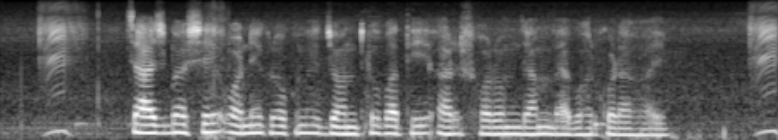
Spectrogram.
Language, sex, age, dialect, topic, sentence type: Bengali, male, 18-24, Northern/Varendri, agriculture, statement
